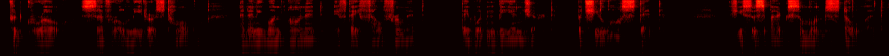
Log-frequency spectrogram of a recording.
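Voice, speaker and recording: A man acting out a plain-spoken, fond handyman who serves a witch, in an ASMR role-play. His soft half-whisper crackles with heavy vocal fry. He takes his time, halting often, over a faintly noisy recording. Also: medium pitch, full character voice. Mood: calm, fond reminiscing. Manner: unhurried, halting, matter-of-fact storytelling.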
